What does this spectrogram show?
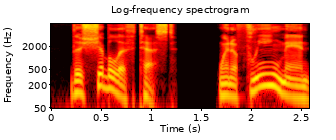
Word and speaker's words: Shibboleth: Because of strict regional dialects that developed over generations of these tribes living apart, an Ephraimite physically could not pronounce that heavy sh sound. Instead, he would slip up and say Sibboleth with a soft S.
